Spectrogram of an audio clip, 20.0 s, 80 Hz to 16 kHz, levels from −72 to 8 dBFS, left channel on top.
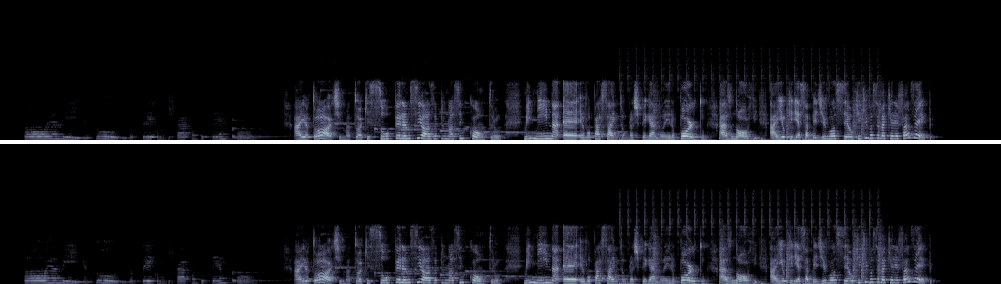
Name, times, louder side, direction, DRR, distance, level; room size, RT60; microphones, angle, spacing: voice 1, 0.5-5.1, right 1 dB, 40° right, 2 dB, 2.8 m, -40 dB
sound 1, 4.3-5.7 6.4-12.5, left 1 dB, 90° left, 6.6 m, -45 dB
voice 2, 5.9-18.6, left 1 dB, 25° left, 7 dB, 1.6 m, -24 dB
sound 2, 12.4-17.7, right 1 dB, 15° right, 2.5 m, -35 dB
20.0 x 10.0 x 4.2 m, 0.38 s
head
